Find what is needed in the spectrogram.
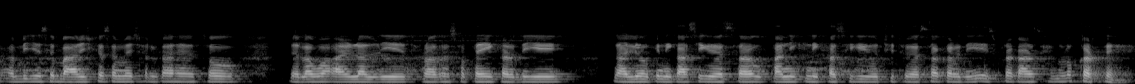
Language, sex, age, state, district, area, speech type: Hindi, male, 45-60, Madhya Pradesh, Balaghat, rural, spontaneous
